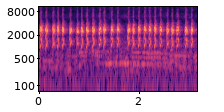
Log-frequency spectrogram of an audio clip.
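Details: Yellow-vented bulbul singing loudly in a long rolling chatter, used as a lure for trapping wild birds: bright, clipped notes fired about three per second in an unbroken, stuttering run.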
